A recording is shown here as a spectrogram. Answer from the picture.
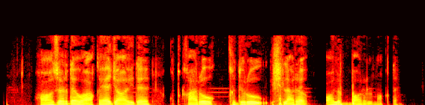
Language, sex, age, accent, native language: Uzbek, male, under 19, Toshkent shahri, Uzbek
